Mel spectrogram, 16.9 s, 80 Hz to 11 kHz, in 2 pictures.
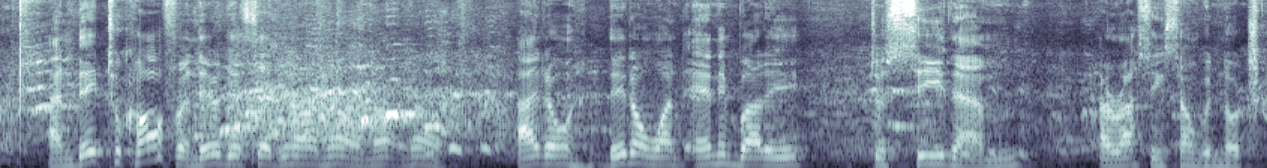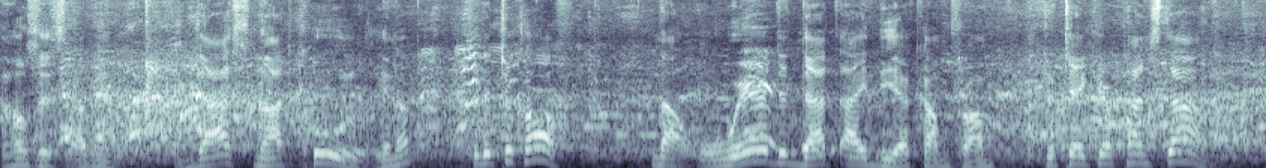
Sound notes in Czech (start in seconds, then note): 1.2 smích; 12.3 smích; 16.6 smích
